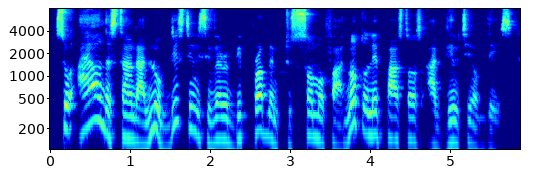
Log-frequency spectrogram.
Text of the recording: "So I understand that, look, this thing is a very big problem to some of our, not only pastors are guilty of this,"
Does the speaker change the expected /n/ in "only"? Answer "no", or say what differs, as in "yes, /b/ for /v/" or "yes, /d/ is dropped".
no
